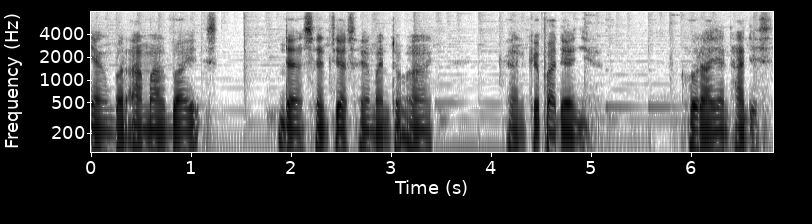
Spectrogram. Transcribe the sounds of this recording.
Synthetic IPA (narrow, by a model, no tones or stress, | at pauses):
jaŋbəɾa̰malbaɪʔ | dansənt̪iasaməndoʔa | kankəpadaɲa | huɾajanɦadɪs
